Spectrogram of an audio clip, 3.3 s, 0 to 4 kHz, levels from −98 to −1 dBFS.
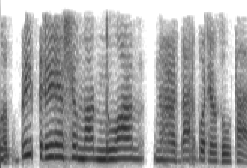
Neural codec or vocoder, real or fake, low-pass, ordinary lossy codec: codec, 16 kHz, 0.5 kbps, FreqCodec, larger model; fake; 3.6 kHz; MP3, 32 kbps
